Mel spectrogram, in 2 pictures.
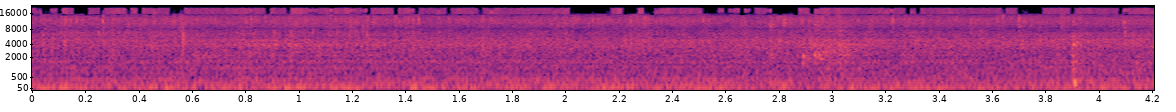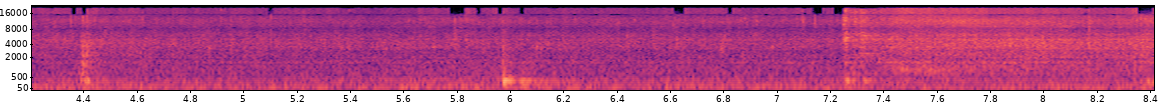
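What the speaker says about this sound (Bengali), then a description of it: "এবার আমি দিয়ে দেবো আদা রসুনের পেস্ট 2 চামচ" Ginger-garlic paste fries in a pan with a soft, steady sizzle, broken by a few light stirring clicks and scrapes and a louder hiss near the end.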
